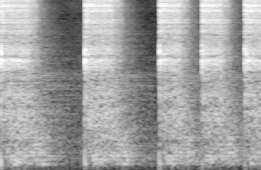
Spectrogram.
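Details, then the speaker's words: Diesel fuel return line from the rail, T fitting undone, blown through with a compressed-air gun: sharp air-hiss bursts passing straight to the tank, where earlier it seemed blocked. Fuel return line clear. "Et tout à l'heure quand j'ai soufflé il se passait rien et là maintenant on entend, t'entends?"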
